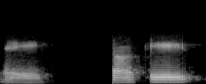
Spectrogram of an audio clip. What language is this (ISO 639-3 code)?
snd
